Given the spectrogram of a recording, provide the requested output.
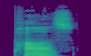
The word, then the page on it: pars: British English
